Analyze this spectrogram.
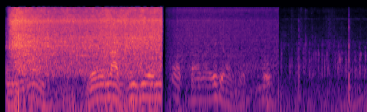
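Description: Oil sizzles loudly in a hot pan.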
